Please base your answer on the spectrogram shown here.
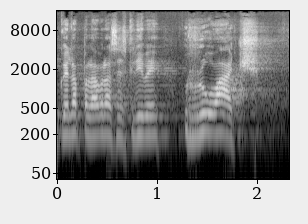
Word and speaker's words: ruach: Apunten todos ustedes, los que les interesa en su Biblia, la palabra espíritu, que la palabra se escribe ruach, R-U-A-C-H, ruach, que es la palabra espíritu.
